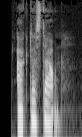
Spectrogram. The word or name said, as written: agterstavn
